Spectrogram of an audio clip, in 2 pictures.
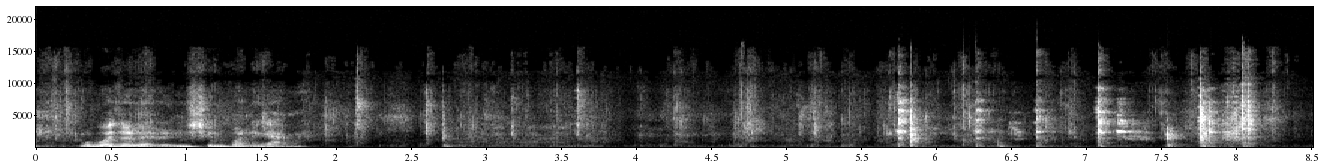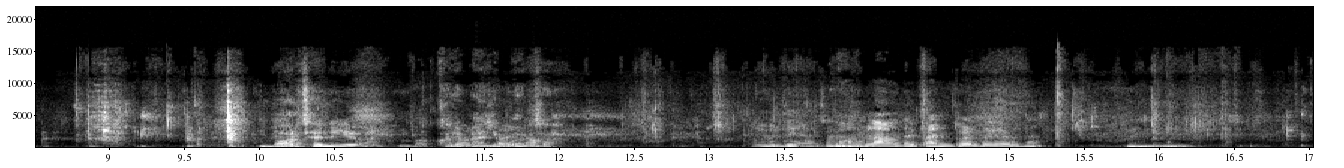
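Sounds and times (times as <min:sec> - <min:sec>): cutlery clinking on a plate: 0:05.7 - 0:08.2.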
